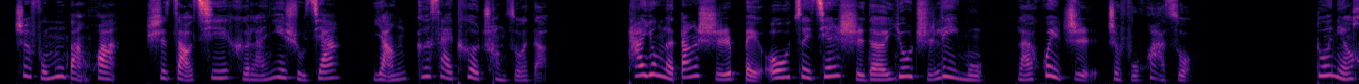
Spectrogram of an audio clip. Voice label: Mandarin, audio guide; g9-botticelli-to-van-gogh

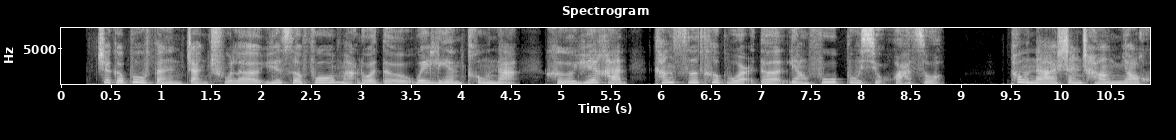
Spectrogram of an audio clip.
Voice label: Mandarin, audio guide; g9-botticelli-to-van-gogh

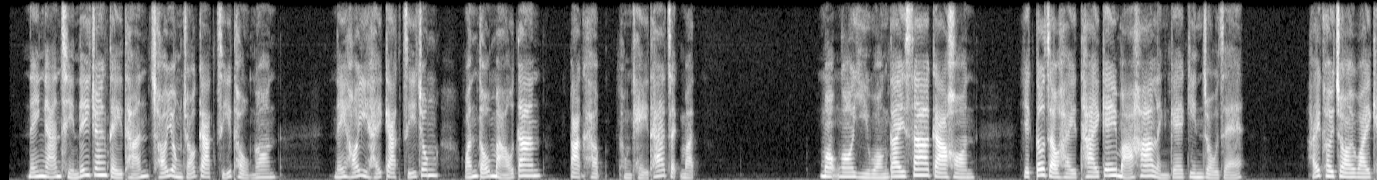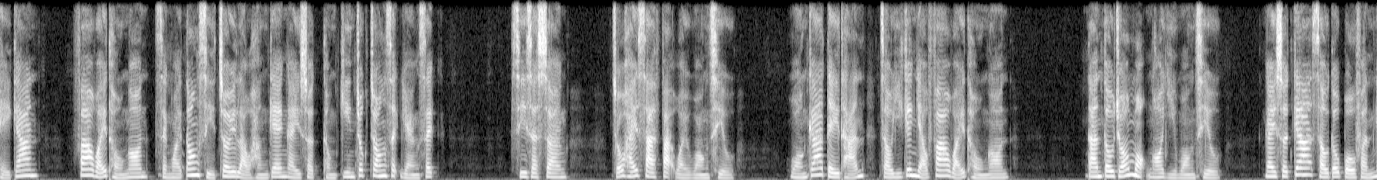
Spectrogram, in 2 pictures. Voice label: Cantonese, audio guide; 花卉格子地毯; 拉合爾或克什米爾; 17世紀中葉

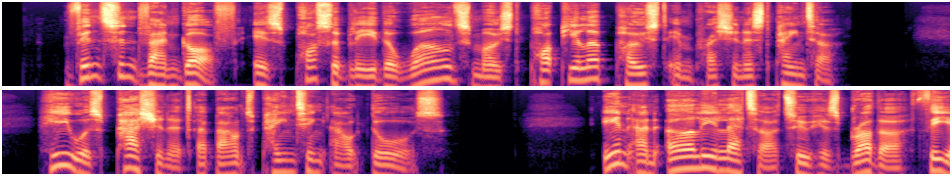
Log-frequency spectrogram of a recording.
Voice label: English, audio guide

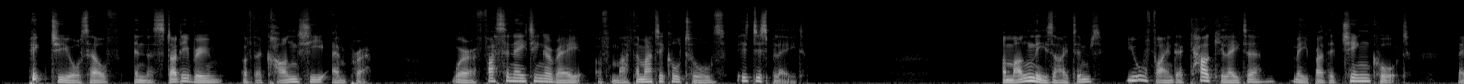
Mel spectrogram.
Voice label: English, audio guide; versailles

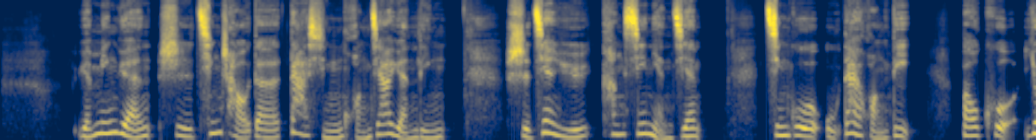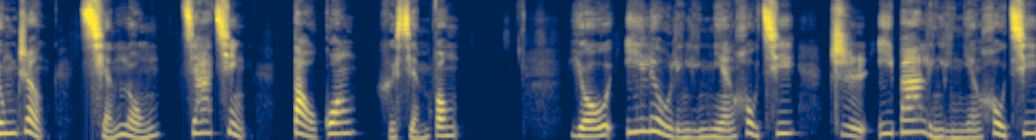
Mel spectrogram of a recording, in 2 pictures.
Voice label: Mandarin; yuan ming yuan

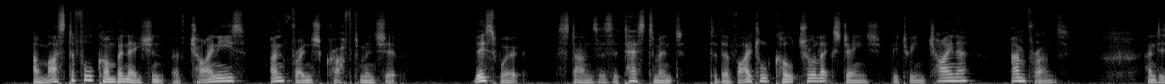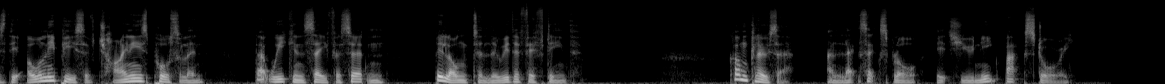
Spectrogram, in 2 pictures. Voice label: English, audio guide

